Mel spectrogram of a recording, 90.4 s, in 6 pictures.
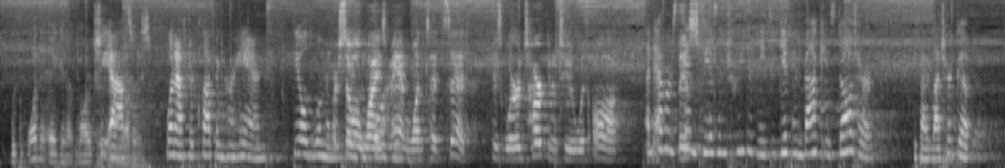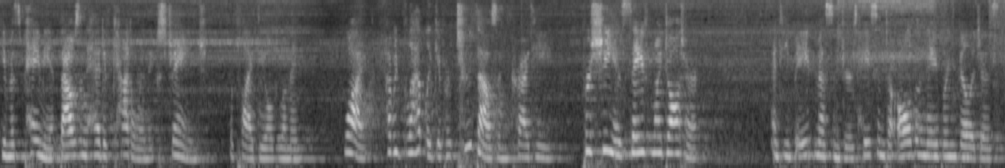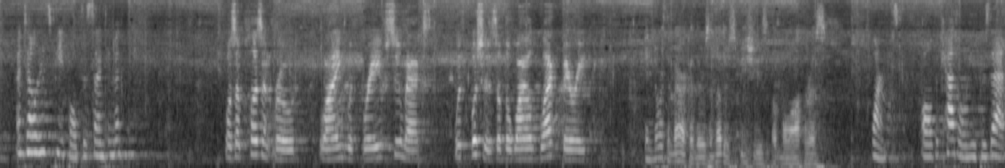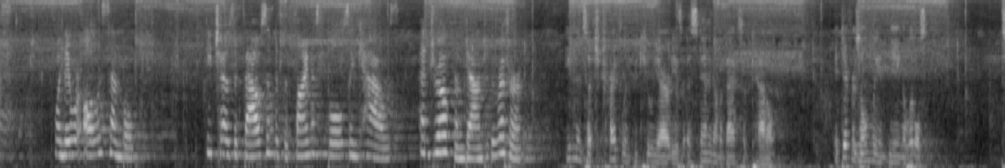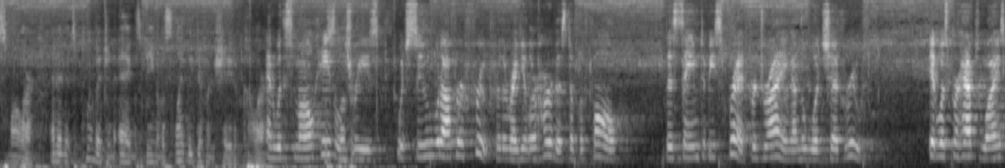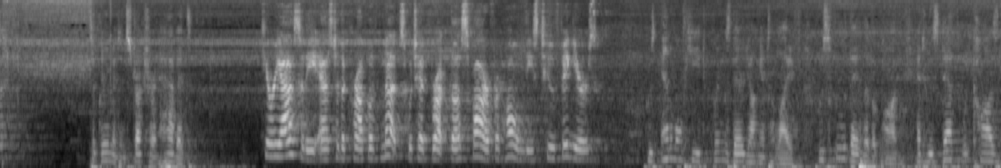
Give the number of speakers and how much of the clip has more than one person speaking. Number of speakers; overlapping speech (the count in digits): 3, about 5%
